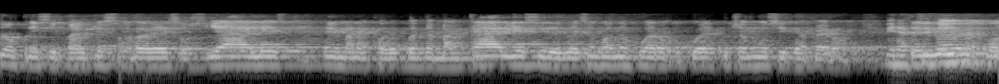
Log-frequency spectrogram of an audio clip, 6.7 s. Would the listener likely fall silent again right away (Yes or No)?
No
